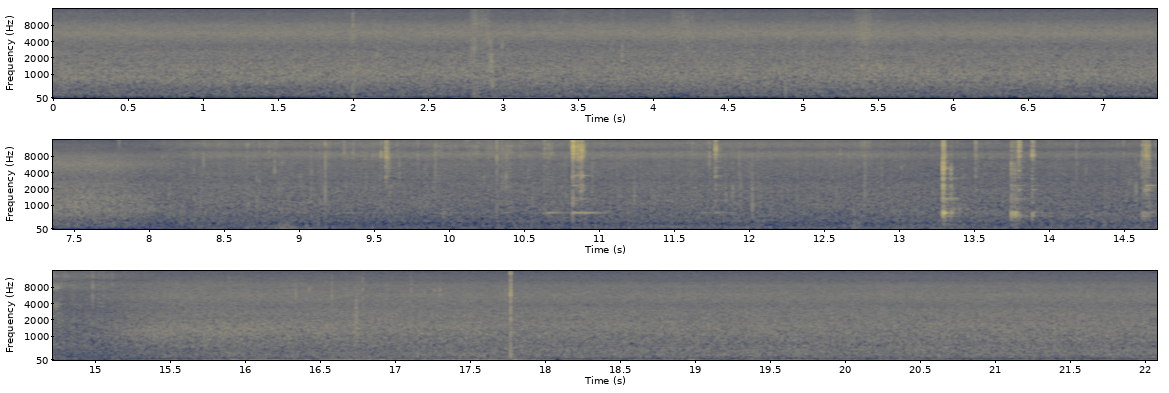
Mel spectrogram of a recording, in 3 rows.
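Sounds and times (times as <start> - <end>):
light metal clinks and taps: 8.3 - 15.2.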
